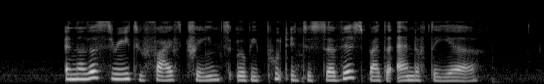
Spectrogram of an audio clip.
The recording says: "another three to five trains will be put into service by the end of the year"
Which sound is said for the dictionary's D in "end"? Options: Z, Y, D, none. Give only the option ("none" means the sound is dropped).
D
